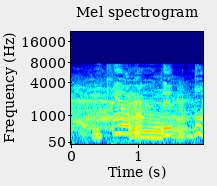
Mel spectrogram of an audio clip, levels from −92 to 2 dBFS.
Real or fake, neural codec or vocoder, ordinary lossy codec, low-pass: fake; codec, 16 kHz, 16 kbps, FunCodec, trained on LibriTTS, 50 frames a second; none; none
